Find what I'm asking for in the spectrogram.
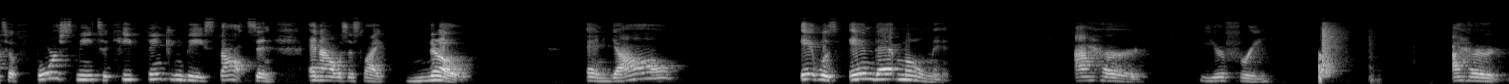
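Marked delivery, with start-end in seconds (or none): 4.1-4.8 louder, firm retold refusal; power and authority. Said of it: "no with power and authority". 12.0-12.7 low, hushed retold message; soft heard voice. Retells a voice she heard.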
